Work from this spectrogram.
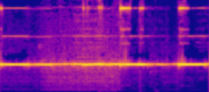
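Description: A loud, steady high-pitched alarm tone holds continuously with brief flickers; the smoke detector is going off, cause unknown.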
